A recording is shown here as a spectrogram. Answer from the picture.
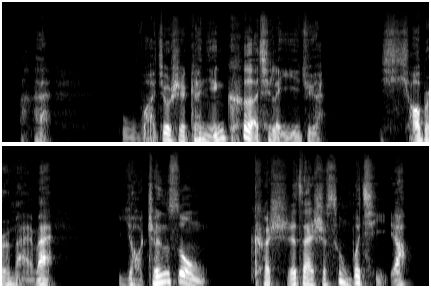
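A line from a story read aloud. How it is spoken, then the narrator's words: Anxious, ingratiating explanation. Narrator (Chinese): 张好嘴着急了，陪着笑脸解释说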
